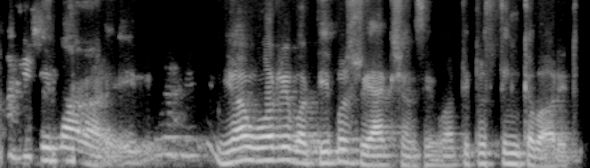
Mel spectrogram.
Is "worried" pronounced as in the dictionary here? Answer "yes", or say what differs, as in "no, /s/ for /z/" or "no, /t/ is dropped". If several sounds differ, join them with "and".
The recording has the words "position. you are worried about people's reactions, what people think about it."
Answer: no, /d/ is dropped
